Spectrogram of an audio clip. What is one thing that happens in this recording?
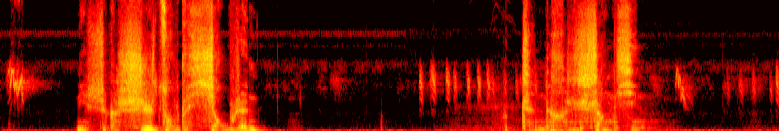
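A young man speaks angrily, close by.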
